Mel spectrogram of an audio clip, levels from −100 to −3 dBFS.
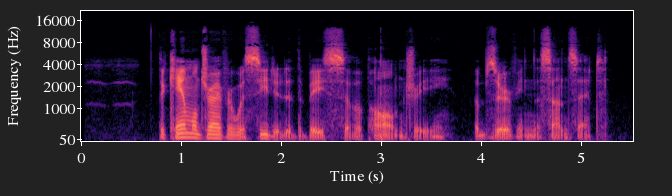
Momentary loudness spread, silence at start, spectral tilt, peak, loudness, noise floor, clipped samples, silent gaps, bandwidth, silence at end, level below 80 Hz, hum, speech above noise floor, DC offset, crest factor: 16 LU; 0.8 s; -3.5 dB/octave; -8 dBFS; -32 LUFS; -71 dBFS; under 0.1%; none; 13.5 kHz; 0.25 s; -64 dBFS; none; 38 dB; under 0.1%; 26 dB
